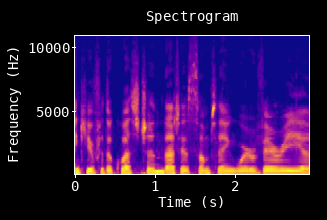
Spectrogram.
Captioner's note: speaking French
